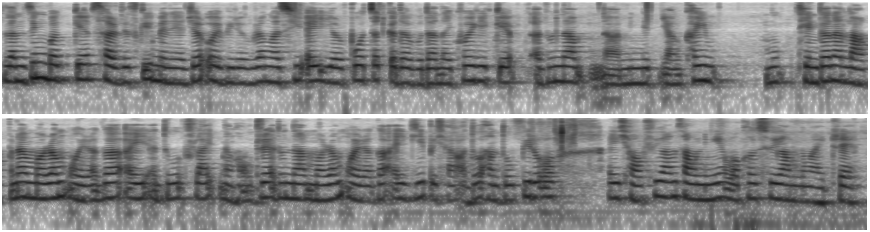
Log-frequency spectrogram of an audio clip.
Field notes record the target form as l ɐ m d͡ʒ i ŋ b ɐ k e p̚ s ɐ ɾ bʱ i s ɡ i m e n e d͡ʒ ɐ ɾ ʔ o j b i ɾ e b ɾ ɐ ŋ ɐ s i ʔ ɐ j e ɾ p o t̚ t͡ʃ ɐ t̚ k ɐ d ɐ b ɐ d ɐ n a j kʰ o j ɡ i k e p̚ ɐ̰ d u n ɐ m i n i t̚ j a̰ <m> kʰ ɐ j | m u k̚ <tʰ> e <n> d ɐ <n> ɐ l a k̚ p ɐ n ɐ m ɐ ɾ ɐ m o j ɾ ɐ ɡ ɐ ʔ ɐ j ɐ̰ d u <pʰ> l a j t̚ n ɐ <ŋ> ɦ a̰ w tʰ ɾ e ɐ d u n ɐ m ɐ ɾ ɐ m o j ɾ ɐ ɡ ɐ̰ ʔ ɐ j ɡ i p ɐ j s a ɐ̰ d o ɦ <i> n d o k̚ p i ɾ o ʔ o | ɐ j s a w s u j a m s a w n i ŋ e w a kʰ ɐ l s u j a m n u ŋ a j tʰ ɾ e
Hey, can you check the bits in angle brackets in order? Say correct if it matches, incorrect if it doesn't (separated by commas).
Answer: incorrect, correct, incorrect, correct, correct, correct, incorrect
